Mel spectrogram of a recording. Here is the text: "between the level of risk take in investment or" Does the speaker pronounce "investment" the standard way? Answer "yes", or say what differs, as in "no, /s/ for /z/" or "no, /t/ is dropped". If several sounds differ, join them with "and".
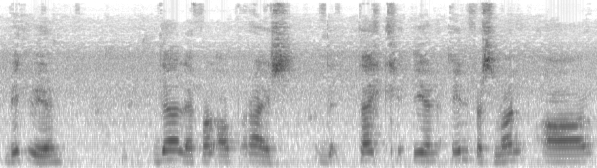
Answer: no, /t/ is dropped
